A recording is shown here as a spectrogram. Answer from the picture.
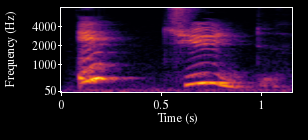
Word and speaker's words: étude: Étude, que puxa mais no u aí, étude, é para dizer estudo, estudos.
